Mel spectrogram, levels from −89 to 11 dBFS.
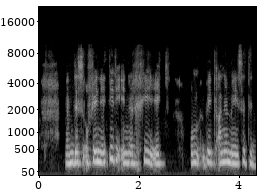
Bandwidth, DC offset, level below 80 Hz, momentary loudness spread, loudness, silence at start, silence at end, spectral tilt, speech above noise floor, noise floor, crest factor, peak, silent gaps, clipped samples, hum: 9 kHz; under 0.1%; -66 dBFS; 11 LU; -20 LUFS; 0.05 s; 0 s; -6 dB/octave; 20 dB; -39 dBFS; 14 dB; -6 dBFS; none; under 0.1%; none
